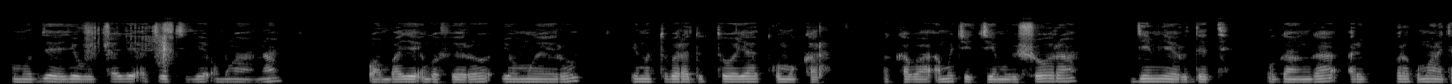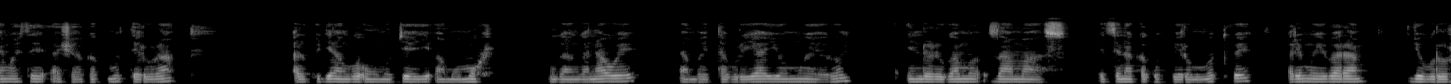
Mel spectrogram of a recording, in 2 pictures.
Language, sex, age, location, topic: Kinyarwanda, male, 25-35, Huye, health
